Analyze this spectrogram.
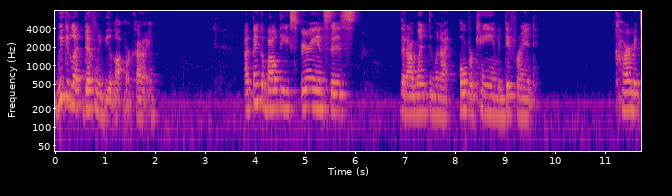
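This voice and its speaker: A woman talks at a moderate pace with a relaxed tone and fairly low pitch, her intonation lively. Long pauses come often, and the room echo is audible. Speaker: lifestyle vlogger. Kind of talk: casual mukbang vlog talk. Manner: relaxed, conversational with self-corrections.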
